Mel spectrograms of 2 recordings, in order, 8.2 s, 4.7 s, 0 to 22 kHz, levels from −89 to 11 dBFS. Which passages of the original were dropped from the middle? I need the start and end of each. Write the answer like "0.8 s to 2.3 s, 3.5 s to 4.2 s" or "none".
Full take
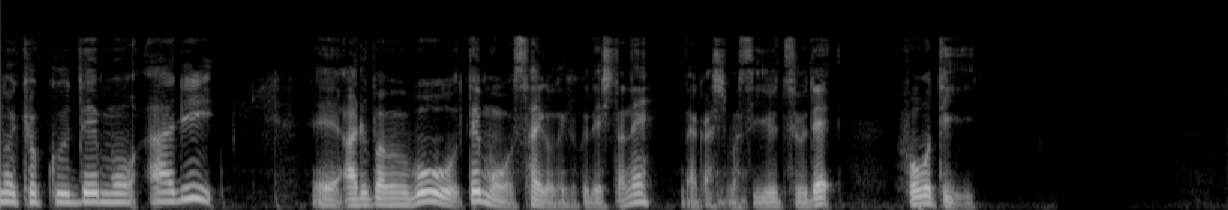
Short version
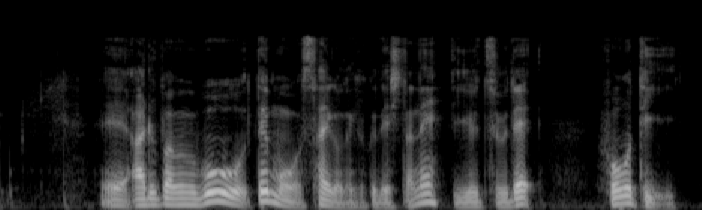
4.4 s to 5.0 s

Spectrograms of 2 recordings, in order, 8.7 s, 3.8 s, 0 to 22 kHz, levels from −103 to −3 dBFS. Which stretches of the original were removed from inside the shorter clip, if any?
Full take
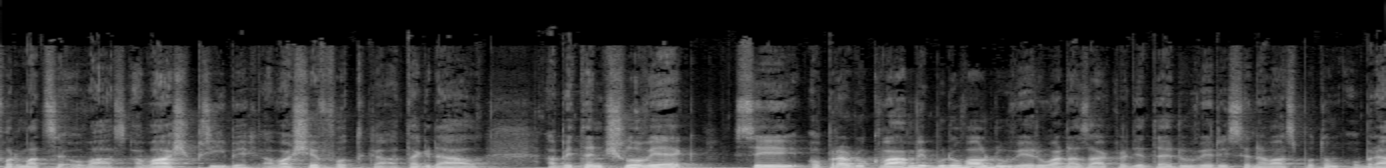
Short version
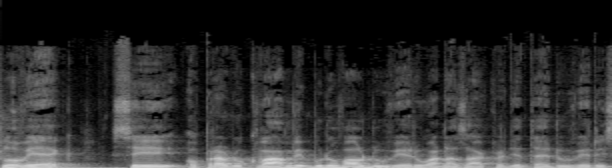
none

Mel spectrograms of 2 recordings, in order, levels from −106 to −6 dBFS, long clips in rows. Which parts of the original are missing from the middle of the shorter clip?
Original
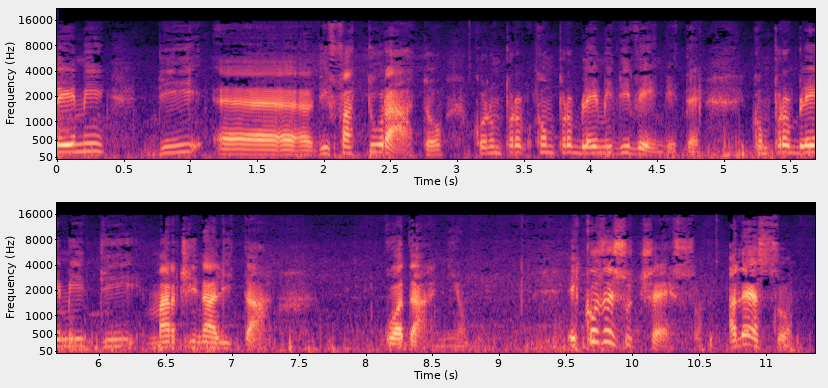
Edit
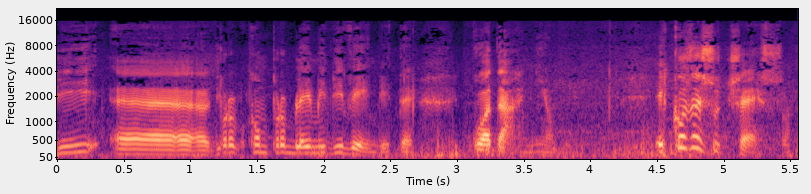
2.0 s to 3.3 s, 5.2 s to 8.1 s

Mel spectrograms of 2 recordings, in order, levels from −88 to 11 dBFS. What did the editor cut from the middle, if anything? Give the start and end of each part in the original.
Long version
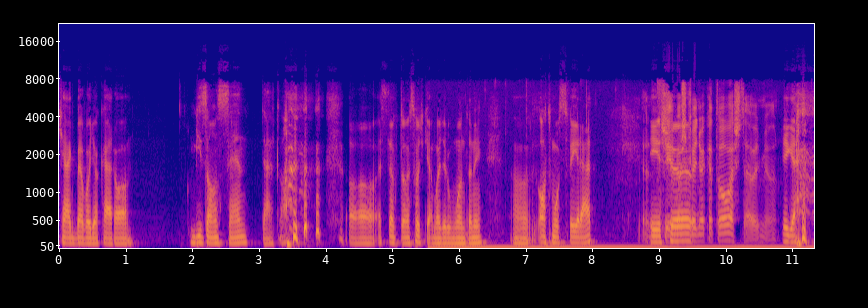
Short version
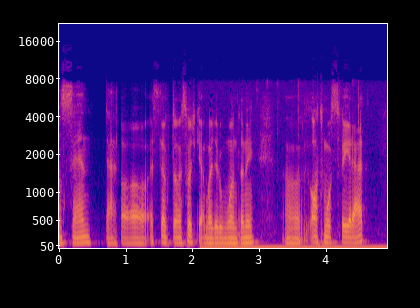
3.2 s to 4.3 s

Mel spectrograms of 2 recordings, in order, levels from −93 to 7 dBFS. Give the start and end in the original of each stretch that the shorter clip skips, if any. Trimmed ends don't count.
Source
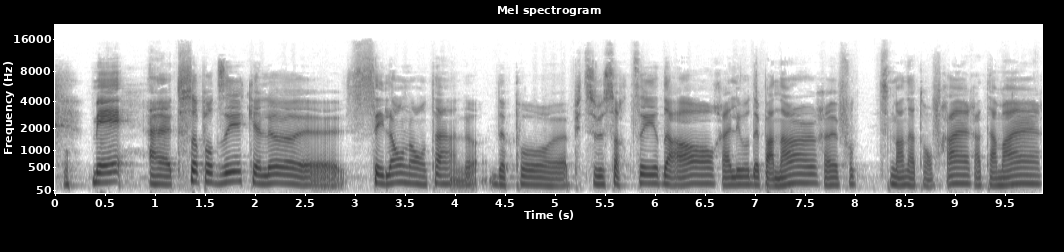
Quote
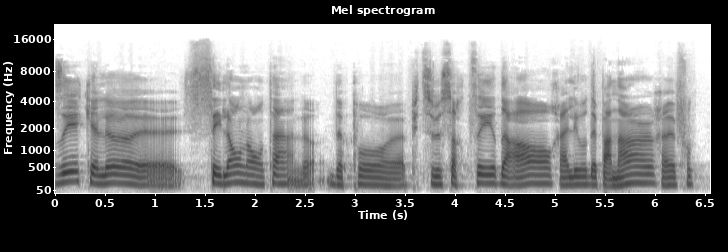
none

